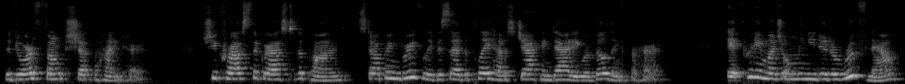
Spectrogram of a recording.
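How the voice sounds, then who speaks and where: High-voiced woman narrating in echoey room. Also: moderate pace. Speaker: author reading own novel aloud. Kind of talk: scripted storybook narration.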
